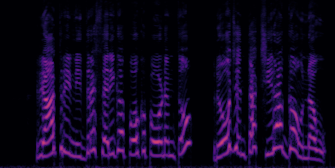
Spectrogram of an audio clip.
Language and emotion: Telugu, angry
